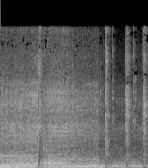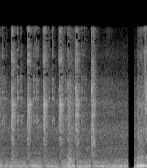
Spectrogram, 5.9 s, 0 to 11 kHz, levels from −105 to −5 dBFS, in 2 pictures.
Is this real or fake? real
